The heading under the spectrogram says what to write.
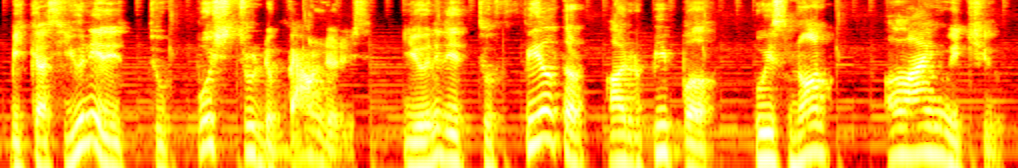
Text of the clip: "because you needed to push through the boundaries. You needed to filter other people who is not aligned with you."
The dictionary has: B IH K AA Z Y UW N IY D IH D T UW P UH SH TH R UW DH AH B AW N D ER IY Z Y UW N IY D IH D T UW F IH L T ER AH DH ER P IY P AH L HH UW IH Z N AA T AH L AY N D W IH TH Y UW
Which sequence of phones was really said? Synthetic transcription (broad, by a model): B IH K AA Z Y UW N IY D IH D T UW P UH SH T R UW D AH B AW N D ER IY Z Y UW N IY D IH D T UW F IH L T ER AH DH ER P IY P AH L HH UW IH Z N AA T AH L AY N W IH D Y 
